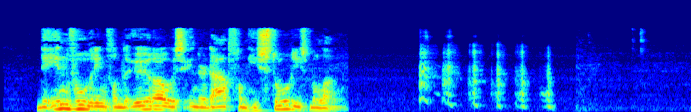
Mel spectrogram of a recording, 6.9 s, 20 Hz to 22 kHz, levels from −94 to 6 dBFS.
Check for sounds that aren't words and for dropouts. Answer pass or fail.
fail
